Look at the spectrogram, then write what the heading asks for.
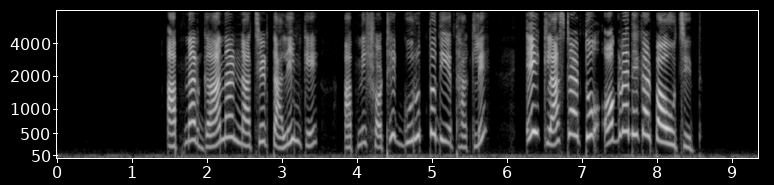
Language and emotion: Bengali, angry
